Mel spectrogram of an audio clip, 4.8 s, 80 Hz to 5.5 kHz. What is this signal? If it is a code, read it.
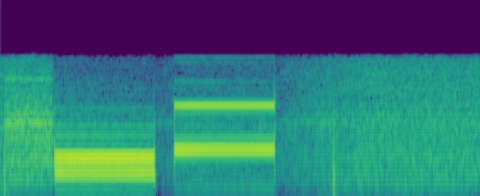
Aircraft SELCAL, heard as two pairs of tones. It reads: AE-GR
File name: uploader / 27nov 6715 hunter21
